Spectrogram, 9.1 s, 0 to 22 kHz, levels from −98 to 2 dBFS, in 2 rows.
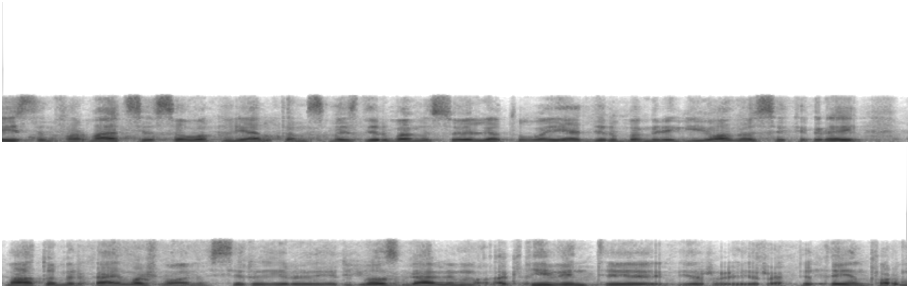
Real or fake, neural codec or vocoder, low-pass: fake; codec, 16 kHz, 4 kbps, FreqCodec, smaller model; 7.2 kHz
